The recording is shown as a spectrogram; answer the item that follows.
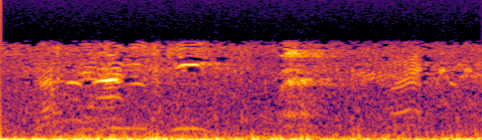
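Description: Low rumble of wind on the microphone, with a few faint short honk-like calls about half a second in and again near a second and a half.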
